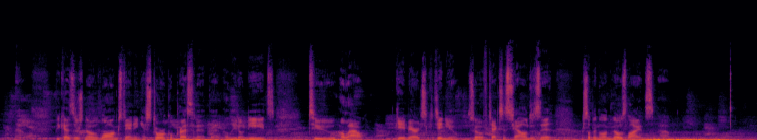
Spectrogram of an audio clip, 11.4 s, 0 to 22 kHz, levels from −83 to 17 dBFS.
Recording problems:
background chatter; noticeable; throughout; 4 voices, 15 dB below the speech
wind noise on the microphone; occasional gusts; from 2 s on; 15 dB below the speech

